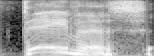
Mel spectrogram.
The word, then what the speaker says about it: Davies: And then you were the one who corrected me in the pronunciation of Ray Davies' name. It's Davis. Okay. even though it's spelled D-A-V-I-E-S, and he, of course, is the lead singer and a writer for the Kinks.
